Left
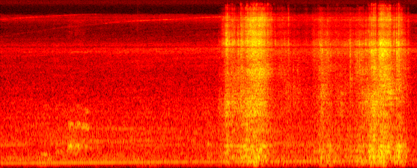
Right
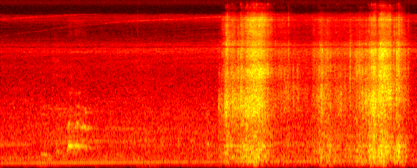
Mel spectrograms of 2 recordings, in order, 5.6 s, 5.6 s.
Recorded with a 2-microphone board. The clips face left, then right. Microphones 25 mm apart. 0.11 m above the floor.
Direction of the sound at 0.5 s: 50° right (ahead or behind).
